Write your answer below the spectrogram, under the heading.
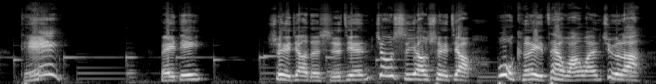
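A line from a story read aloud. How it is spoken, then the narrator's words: Loud firm speech. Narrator (Chinese): 大嘴鸟先生大声地说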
